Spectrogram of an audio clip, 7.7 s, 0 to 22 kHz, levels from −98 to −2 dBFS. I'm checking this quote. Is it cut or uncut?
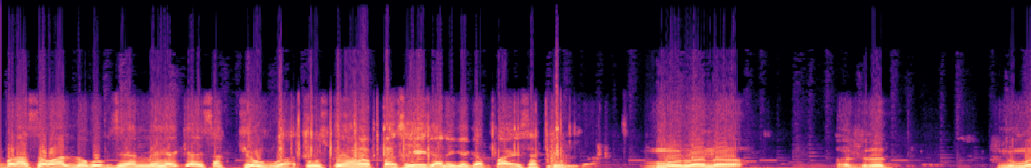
cut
